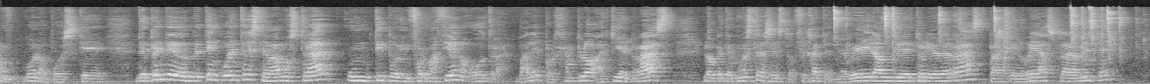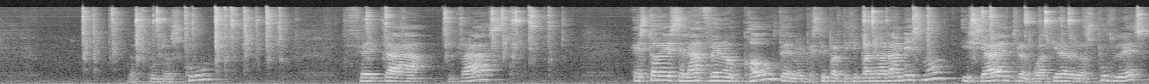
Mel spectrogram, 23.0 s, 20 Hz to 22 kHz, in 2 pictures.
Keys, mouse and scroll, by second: 7.7 click, 8.3 Escape, 8.8 shift+Caps_Lock, 9.4 ;, 9.9 q, 11.0 Escape, 12.3 Caps_Lock, 12.6-17.1 typing, 14.1 Return, 19.9-22.9 typing.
